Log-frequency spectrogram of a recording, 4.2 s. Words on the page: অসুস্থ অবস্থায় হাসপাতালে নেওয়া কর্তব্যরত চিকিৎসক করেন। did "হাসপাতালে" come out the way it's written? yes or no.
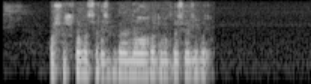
yes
